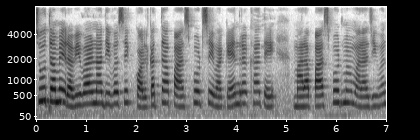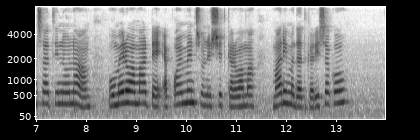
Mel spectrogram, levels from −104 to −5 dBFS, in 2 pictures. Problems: none marked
